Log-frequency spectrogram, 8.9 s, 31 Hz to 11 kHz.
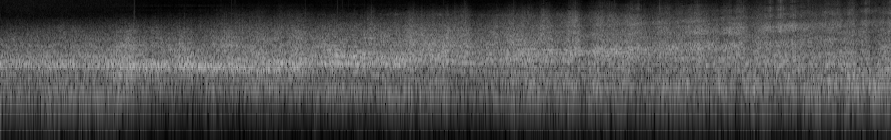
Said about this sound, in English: The EA-18 Growler. Earlier in the month, we did a story about resident complaints about this noise. Well, several listeners wrote in to complain about our story. They said the sound of growlers flying overhead wasn't a problem at all.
